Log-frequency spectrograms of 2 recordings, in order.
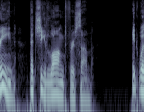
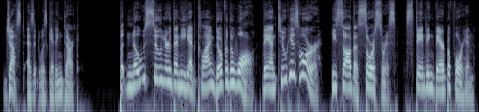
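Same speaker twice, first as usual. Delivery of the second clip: ordinary delivery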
